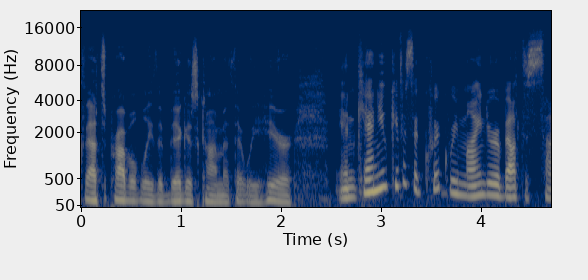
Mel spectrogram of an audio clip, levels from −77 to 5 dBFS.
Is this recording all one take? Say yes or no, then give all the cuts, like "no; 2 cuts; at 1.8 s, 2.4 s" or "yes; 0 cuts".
no; 1 cut; at 2.5 s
